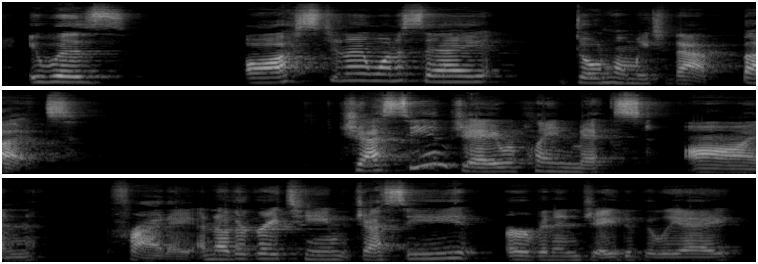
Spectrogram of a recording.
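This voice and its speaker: Bright-voiced chatty woman podcast host. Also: medium pitch. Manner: chatty, gossipy storyteller with many "like" fillers. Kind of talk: casual gossip chat.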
